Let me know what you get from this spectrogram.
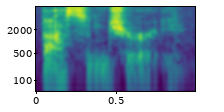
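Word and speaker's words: Bastanchury: named, by the locals, we call it Bassenturi. and it has a silent T in it.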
